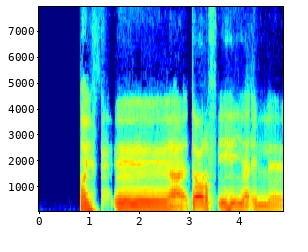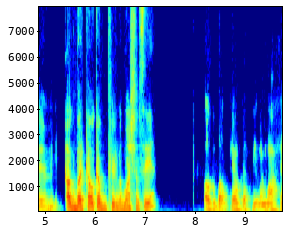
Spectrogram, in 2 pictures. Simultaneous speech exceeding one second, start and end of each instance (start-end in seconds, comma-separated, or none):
none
